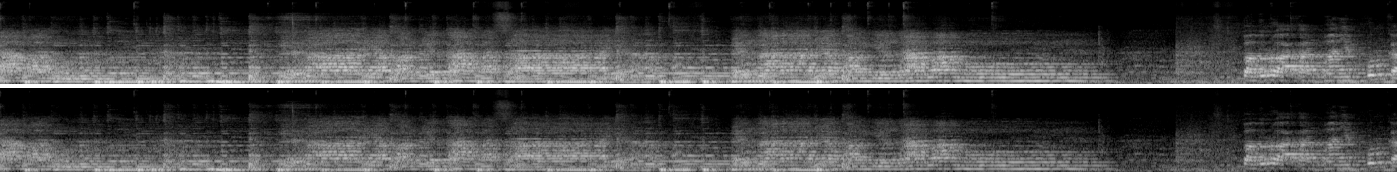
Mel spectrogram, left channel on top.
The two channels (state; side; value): quieter; right; 5.6 dB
